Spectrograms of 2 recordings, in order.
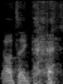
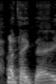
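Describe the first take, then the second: First: Said in the usual way. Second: Laughing. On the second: Real, not acted. Laughing repeat of the compliment.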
